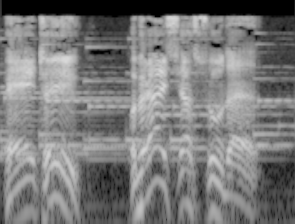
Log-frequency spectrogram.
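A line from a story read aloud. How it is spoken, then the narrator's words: Menacing shout. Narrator (Russian): стражник грозно закричал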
